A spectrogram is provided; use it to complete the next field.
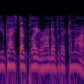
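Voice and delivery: loud whisper. Calling over to the other players, whisper-yelling. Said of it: "I kind of whisper yell to you guys".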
